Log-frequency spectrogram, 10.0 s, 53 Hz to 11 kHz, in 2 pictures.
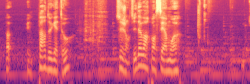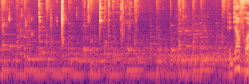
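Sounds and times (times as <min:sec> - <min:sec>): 
speech: 0:00.1 - 0:01.5, 0:02.4 - 0:03.7, 0:09.7 - 0:09.9
dishes clinking and tapping together: 0:01.6 - 0:02.4, 0:03.9 - 0:07.9
faint trickling of water: 0:04.0 - 0:07.9.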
